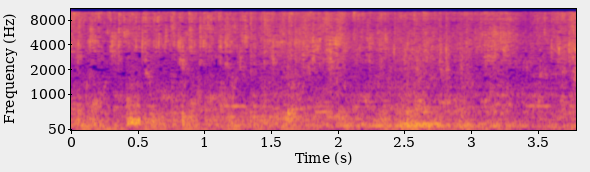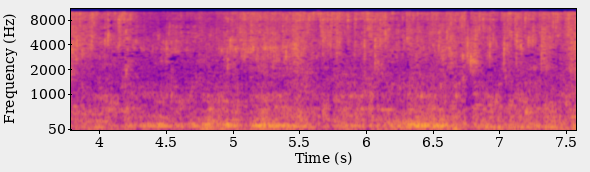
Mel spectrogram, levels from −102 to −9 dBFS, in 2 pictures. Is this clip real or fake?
real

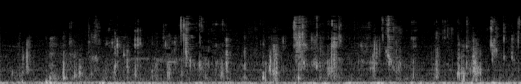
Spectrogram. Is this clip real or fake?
real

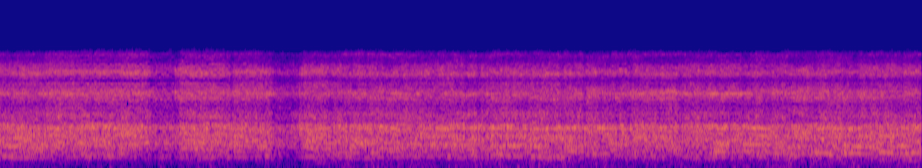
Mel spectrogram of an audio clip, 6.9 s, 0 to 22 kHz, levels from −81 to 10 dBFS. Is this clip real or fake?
fake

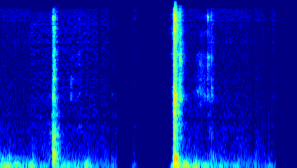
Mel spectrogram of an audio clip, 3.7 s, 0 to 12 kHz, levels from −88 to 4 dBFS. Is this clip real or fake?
fake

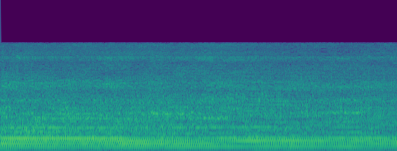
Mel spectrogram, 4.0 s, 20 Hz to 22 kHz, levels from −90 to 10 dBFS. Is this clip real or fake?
fake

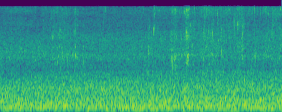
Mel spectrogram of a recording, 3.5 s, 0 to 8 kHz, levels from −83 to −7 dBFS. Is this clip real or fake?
real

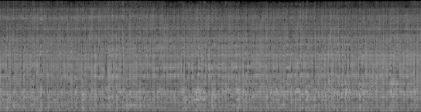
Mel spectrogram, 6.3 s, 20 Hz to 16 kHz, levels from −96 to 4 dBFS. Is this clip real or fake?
fake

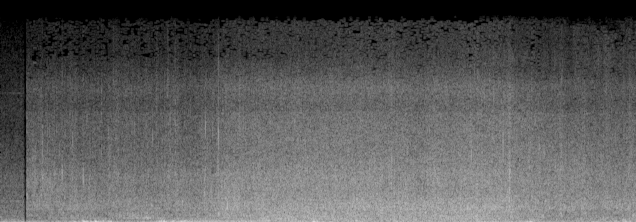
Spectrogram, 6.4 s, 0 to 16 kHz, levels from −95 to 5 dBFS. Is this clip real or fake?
real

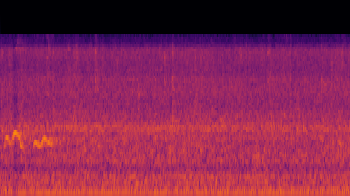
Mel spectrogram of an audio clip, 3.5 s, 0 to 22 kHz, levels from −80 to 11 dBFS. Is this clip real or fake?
real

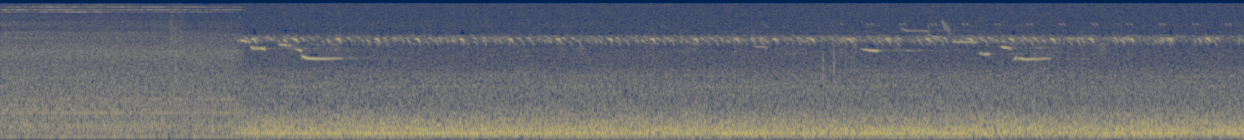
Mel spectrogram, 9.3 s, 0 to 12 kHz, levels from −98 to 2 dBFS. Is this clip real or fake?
real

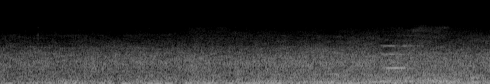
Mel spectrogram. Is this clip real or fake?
fake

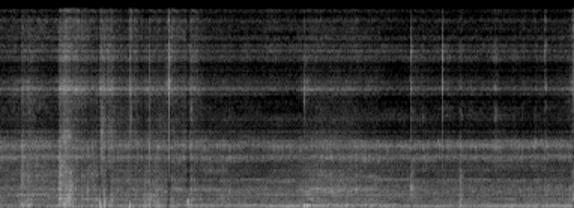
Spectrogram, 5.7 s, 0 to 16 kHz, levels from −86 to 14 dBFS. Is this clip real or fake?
fake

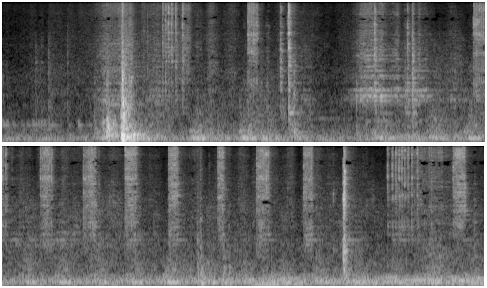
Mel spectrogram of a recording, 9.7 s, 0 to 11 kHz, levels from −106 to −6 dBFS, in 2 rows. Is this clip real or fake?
real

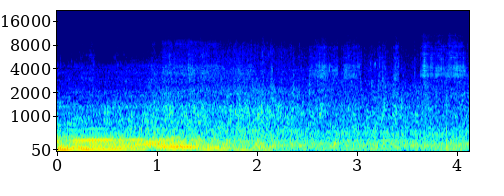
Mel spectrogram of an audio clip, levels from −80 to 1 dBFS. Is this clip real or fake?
real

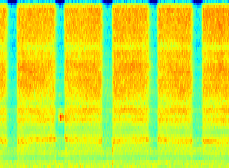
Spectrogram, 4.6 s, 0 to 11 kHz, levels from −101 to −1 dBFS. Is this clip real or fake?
fake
